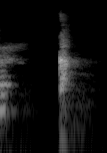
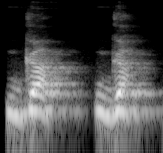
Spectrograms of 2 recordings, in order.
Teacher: the k sound is much more subtle. It's like k, and unvoiced. The other one is g, g.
